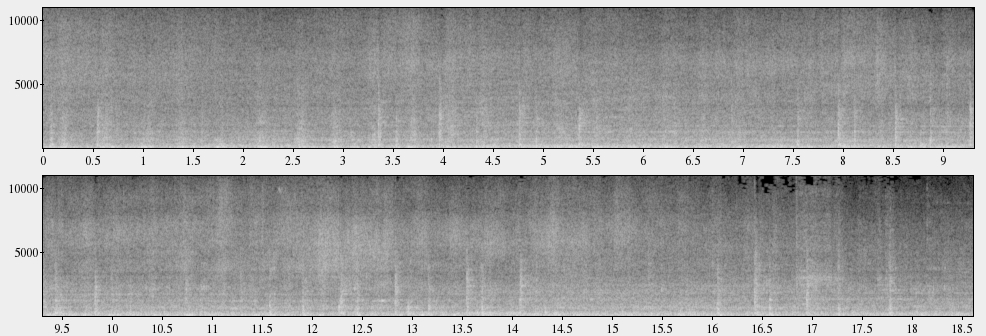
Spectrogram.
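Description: Coaches of a steam-hauled passenger train rolling past close by, their wheels clicking over the rail joints in a steady rolling noise.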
